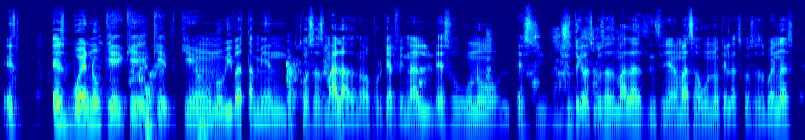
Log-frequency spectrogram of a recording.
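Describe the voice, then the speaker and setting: A man's voice: mid-range voice, steady tone, fairly quick, hardly any pauses. A man interviewing a guest in casual conversation, chatty and full of fillers and repeated words.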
